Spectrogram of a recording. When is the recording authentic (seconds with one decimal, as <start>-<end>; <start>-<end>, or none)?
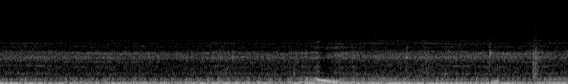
0.0-1.8; 2.8-5.7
